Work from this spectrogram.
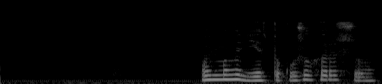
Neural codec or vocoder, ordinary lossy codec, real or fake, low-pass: none; none; real; none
